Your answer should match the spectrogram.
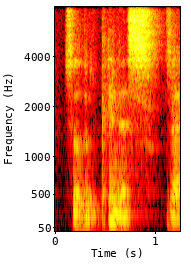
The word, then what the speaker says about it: pinnace: So the pinnace, is that how you pronounce it?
